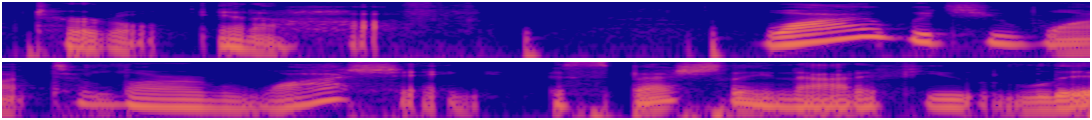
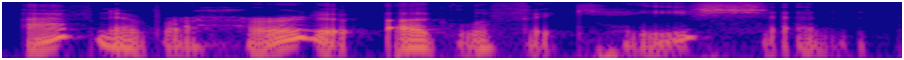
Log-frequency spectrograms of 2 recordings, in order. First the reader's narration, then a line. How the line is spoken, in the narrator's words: murmured Alice, very confused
